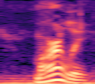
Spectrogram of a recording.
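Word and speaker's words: Majerle: Marley? Marley. Yeah, that's how you say it. Marley. It's spelled with a J. He has a silent J.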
